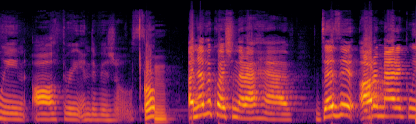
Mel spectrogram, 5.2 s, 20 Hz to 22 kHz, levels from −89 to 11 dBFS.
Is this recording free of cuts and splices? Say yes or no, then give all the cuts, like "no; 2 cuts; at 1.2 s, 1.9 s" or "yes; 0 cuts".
no; 1 cut; at 1.9 s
